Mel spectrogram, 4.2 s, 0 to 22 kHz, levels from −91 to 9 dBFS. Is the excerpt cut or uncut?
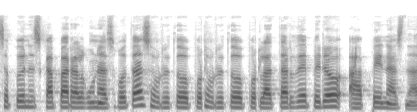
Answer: cut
